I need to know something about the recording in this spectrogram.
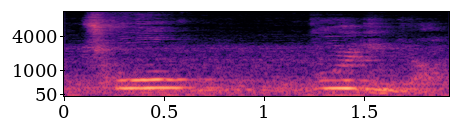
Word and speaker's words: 촛불: 원칙 발음은 초불입니다.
